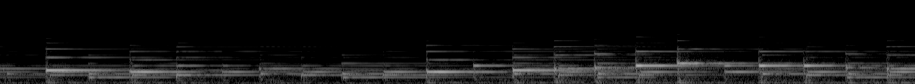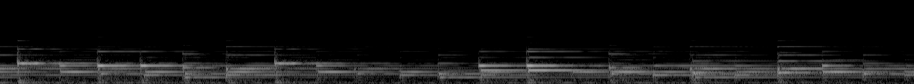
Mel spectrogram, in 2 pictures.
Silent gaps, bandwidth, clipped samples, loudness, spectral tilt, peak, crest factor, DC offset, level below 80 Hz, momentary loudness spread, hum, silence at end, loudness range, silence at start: none; 4.3 kHz; under 0.1%; -37 LUFS; -5.5 dB/octave; -18 dBFS; 18 dB; under 0.1%; -60 dBFS; 12 LU; none; 0 s; 4 LU; 0 s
